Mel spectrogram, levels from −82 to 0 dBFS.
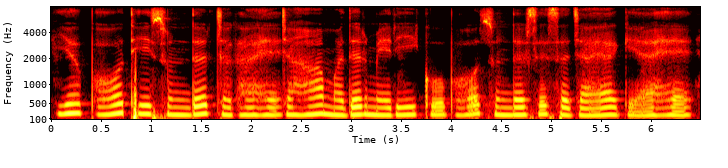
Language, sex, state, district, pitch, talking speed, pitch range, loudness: Hindi, female, Bihar, Madhepura, 200 Hz, 150 wpm, 195-210 Hz, -20 LUFS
